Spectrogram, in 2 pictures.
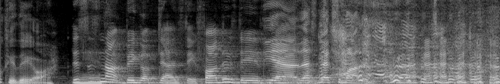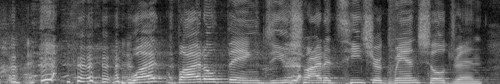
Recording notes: A LIVE broadcast via their Pre Mother’s Day Brunch along with Nelli’s Kitchen and VIBE Vixen at Embassy Lounge in Long Island City. Listen as the audience decides who wins in various "grandmas vs mothers" scenarios.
